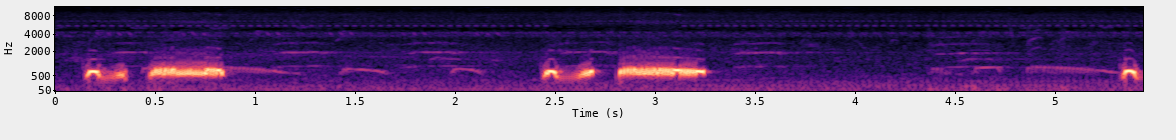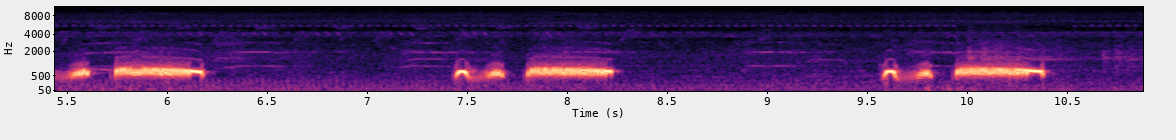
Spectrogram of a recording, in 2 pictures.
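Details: Fast, strong cooing from a spotted dove, used to rouse decoys and train young birds; five repeated phrases roughly every two and a half seconds, each two clipped coos then a longer mellow note.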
